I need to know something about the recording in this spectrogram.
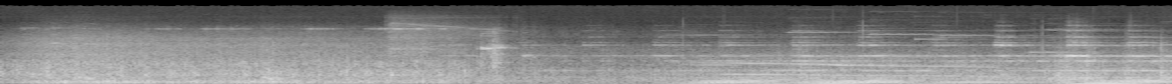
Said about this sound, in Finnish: näitkö tuo juna, joka tuli meitä vastaan? Mitä siitä? Se oli aivan tupaten täynnä surkean näköisiä ihmisiä. Orjia. Niitä kuljetetaan Chicagoon.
